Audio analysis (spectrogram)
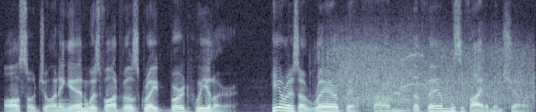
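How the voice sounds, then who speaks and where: Lively-pitched man narrating radio. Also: moderate pace, noisy background. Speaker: radio documentary narrator and host. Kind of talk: scripted narration for a radio tribute.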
